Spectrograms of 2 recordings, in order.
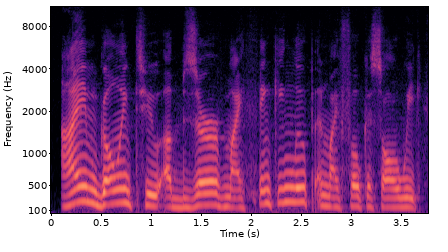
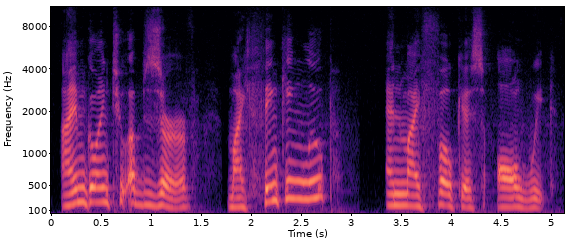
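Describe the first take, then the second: First: Said in the usual way. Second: Slow, spaced-out dictation pace. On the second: Shown as a demonstration. Coach dictates the weekly assignment to followers, slowly. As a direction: dictate it slowly so they can write. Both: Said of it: "seriously, write this down for me".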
